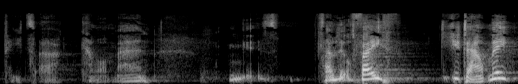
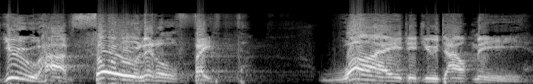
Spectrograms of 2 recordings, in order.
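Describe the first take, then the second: First: Soft, light and higher, friendly nudge; a softer, higher, affectionate reading; gentle teasing. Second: Loud, slow stern telling-off; a louder, slower, stern reading of the line; harsh rebuke. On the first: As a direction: rib a mate kindly. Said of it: "Or do we read it as". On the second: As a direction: scold him as a disappointed master. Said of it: "Do we read it as". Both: Shown as a demonstration.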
